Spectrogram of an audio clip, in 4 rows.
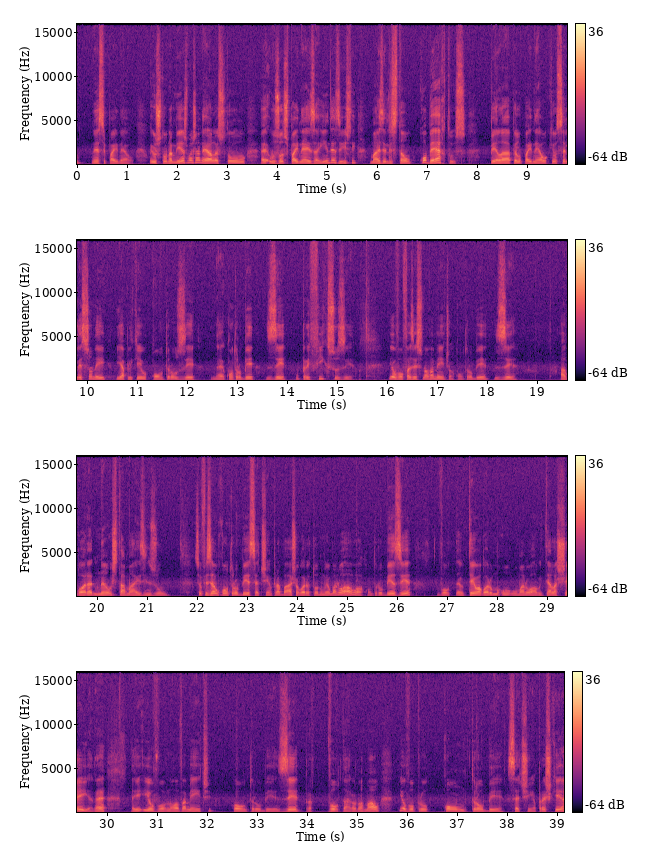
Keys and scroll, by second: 17.5 ctrl+b, 18.1 z, 22.4 ctrl+b, 23.0-39.1 Down, 25.4 ctrl+b, 25.9 z, 32.6 ctrl+b, 33.6 z, 37.4 ctrl+b, 38.0 Left.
